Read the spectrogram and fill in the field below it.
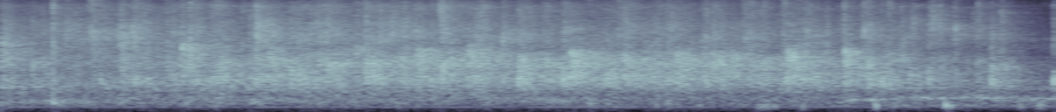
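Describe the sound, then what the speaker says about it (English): A church congregation claps during an English-language evening service, dense, sustained applause filling the room at an even level, with a few louder individual claps standing out nearby. "Give a good clap offering for God tonight."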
